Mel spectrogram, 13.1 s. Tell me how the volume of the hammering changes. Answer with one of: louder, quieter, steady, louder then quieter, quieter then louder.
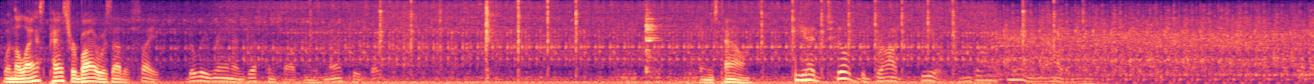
louder then quieter.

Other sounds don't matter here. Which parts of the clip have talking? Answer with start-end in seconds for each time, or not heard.
0.0-3.8, 7.0-11.0.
